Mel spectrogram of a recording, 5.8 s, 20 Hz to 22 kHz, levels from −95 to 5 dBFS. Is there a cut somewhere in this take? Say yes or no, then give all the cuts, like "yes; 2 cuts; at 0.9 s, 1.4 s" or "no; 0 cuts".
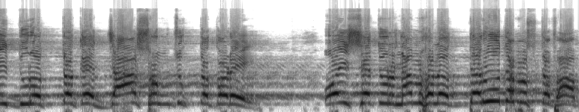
no; 0 cuts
